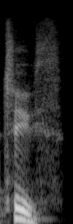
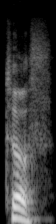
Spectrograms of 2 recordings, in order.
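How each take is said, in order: First: "tooth" with a long oo; long-oo pronunciation. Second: "Tooth" with a short oo; Redditch short vowel. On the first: Contrasting with Redditch way, tooth with long oo. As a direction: say "tooth" with the oo of boot. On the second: Showing co-host the Redditch way, Tooth with short oo. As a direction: say "Tooth" to rhyme with put's vowel. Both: Shown as a demonstration. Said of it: "instead of tooth".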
